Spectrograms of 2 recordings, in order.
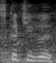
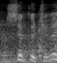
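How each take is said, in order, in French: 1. 'Ce que' se réduit à une seule syllabe courte. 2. Les deux syllabes de 'ce que' se disent en entier. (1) "tu supprimes le là, ... tu fais un S avec apostrophe" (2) "au lieu de dire ce que tu veux"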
